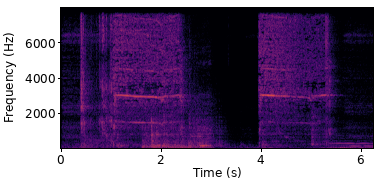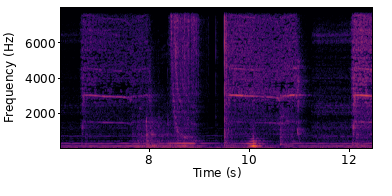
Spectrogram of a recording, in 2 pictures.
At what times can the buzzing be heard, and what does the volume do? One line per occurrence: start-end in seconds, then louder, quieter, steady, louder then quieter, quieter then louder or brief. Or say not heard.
5.2-12.4 louder then quieter.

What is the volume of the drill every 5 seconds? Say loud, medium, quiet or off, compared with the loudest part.
loud, medium, loud.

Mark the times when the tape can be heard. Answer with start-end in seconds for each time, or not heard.
0.3-1.1, 4.2-5.4, 8.3-9.7.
